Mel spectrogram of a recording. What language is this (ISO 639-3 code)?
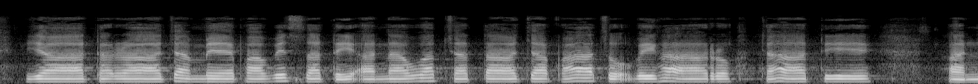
tha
